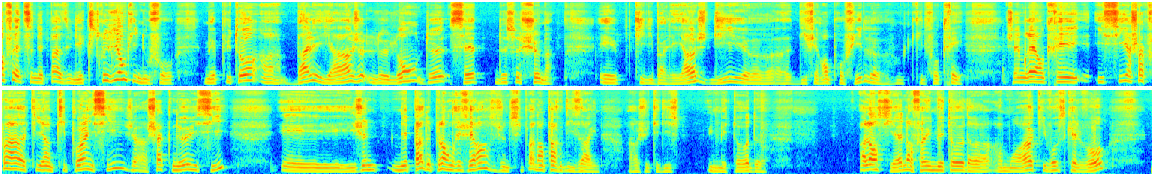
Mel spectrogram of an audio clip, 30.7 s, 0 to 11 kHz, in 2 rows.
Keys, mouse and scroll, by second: 1.6 scroll up 1.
